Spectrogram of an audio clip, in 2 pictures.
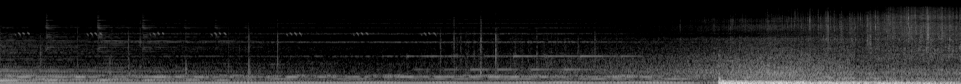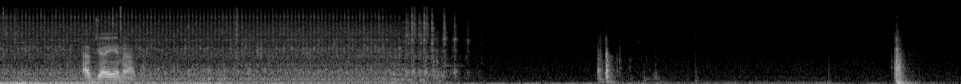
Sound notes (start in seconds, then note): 0.0 Footsteps; 11.5 Engine; 15.6 Door open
